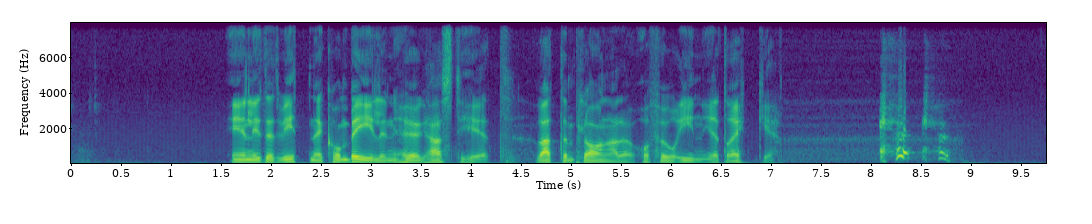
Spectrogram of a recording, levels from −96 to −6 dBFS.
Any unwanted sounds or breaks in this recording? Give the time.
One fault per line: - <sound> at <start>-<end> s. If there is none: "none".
- cough at 8.1-8.8 s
